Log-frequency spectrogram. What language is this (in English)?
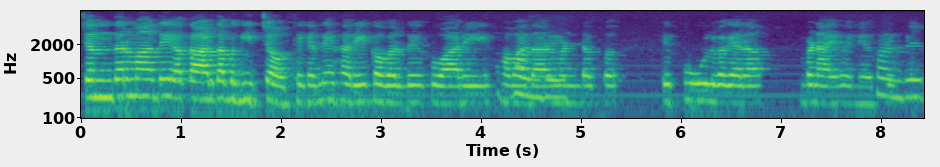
Punjabi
